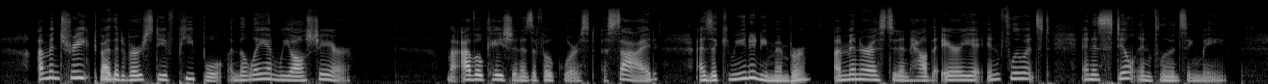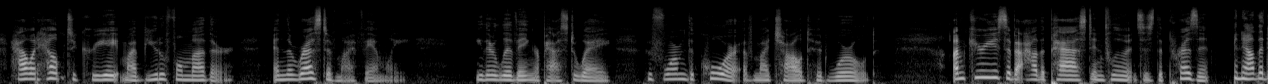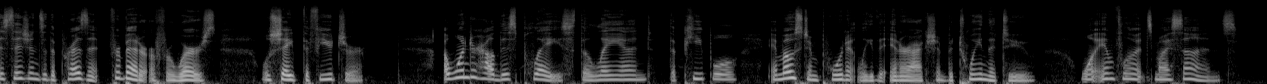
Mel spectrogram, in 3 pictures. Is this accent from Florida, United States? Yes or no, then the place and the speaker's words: no; Dardanelle, Arkansas, United States; Both sides of my family have lived in Yell County, Arkansas for generations. I grew up in Dardanelle, right on the Arkansas River, across the water from the larger town, relatively speaking, of Russellville.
